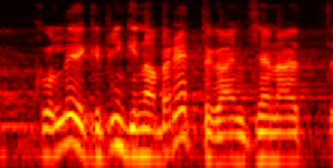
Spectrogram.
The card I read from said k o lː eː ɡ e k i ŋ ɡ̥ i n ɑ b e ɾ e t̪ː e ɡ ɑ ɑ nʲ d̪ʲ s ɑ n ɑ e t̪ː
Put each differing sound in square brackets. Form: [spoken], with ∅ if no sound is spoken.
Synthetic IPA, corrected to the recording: k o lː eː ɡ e [p] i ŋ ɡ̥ i n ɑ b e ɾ e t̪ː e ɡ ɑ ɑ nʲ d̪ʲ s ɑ n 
